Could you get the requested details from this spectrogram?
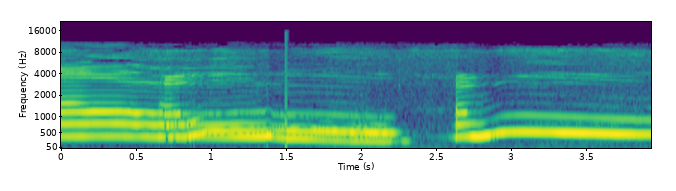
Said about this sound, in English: He heard a howling sound.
